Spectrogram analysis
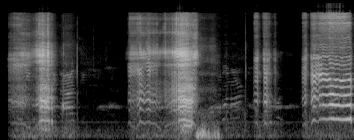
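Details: Infant crying sound effect, bursts of high-pitched crying separated by pauses.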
